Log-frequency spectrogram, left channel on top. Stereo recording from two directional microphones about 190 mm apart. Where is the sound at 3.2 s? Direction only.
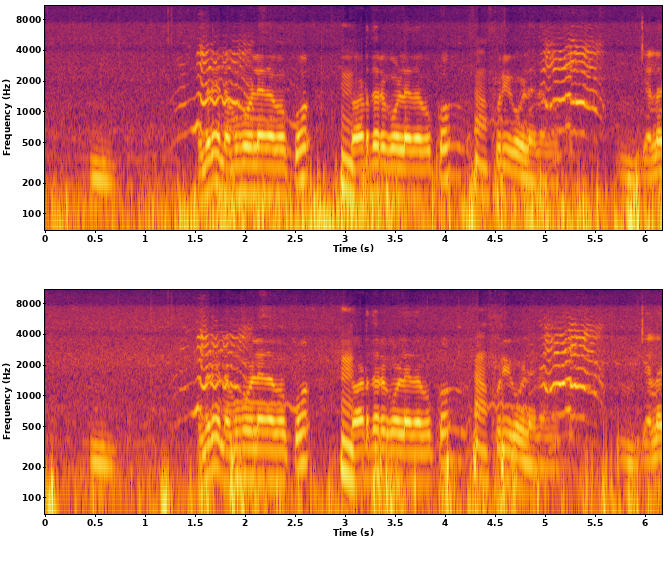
30° left (ahead or behind).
